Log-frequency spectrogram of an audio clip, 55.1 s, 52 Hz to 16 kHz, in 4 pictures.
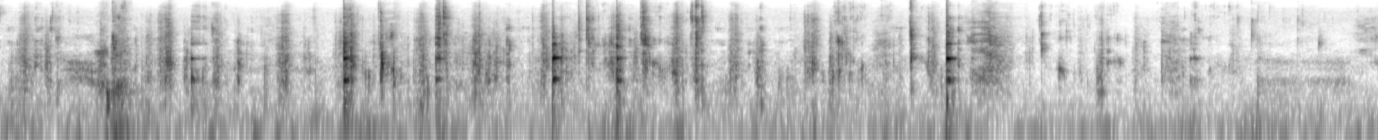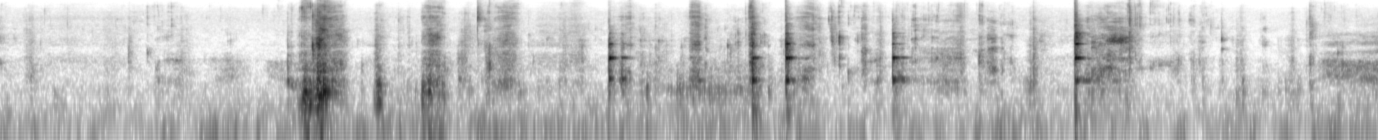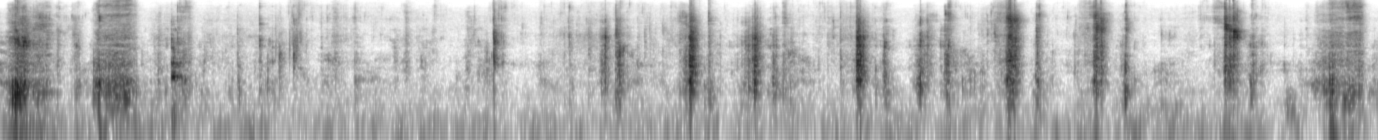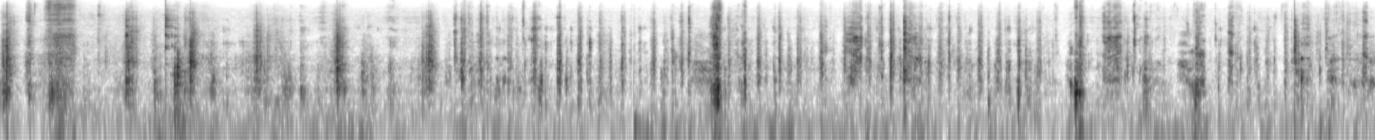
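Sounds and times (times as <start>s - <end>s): chewing and crunching food: 0.0s - 55.0s
spoon scraping in stone bowl: 19.8s - 23.1s, 45.8s - 55.0s.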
